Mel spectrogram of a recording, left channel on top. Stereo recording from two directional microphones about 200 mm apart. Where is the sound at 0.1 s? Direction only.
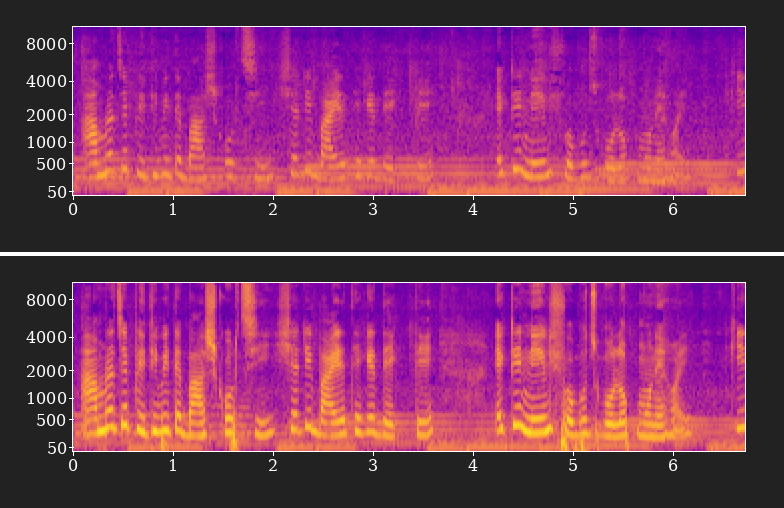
50° right (ahead or behind).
